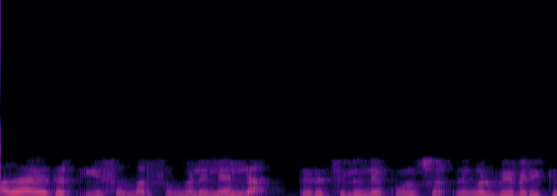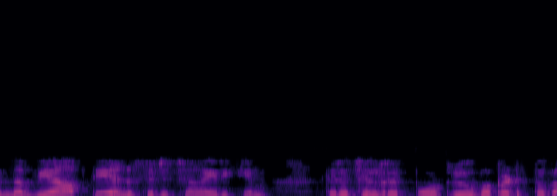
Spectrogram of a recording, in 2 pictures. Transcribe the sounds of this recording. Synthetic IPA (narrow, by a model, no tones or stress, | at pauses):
ɐðaːjɐðɨʔiːsɐnd̪ɐrfɐŋːɐɭile̞lːaːm | t̪iɾɐt͡ɕːiline̞kːurit͡ɕːɨniŋːɐɭʋiʋɐɾikʲːunːɐʋjaːp̚t̪iɐnusɐɾit͡ɕːaːjiɾikʲːum | t̪iɾɐt͡ɕːilripːo̞ːrʈːriubɐpːe̞ɽut̪ːuɣɐ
